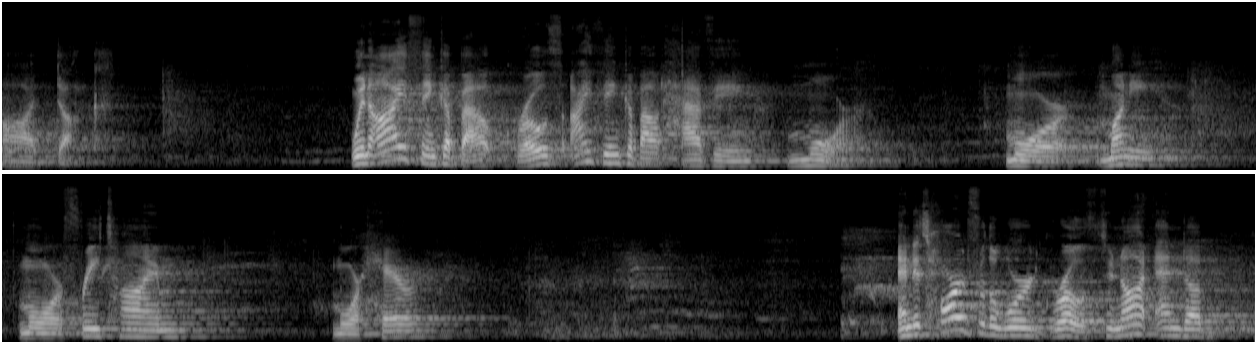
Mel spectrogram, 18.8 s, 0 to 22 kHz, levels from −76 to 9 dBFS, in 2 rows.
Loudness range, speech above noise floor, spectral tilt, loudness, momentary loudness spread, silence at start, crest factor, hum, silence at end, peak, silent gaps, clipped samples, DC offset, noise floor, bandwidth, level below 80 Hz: 10 LU; 37 dB; -5 dB/octave; -22 LUFS; 22 LU; 0 s; 22 dB; none; 0 s; -2 dBFS; none; under 0.1%; under 0.1%; -59 dBFS; 16 kHz; -82 dBFS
